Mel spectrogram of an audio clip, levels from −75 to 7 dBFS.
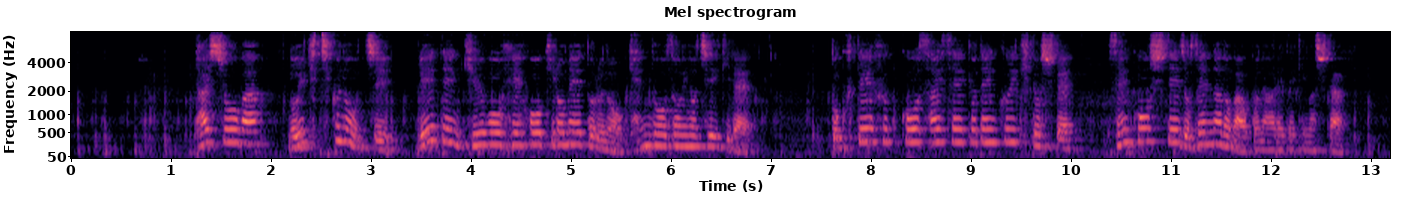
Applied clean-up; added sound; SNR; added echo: none; none; none; reverberation time 0.3 s.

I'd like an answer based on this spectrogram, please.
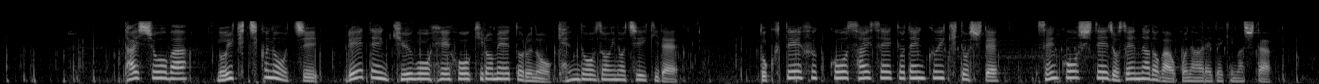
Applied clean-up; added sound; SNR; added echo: none; none; none; none.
